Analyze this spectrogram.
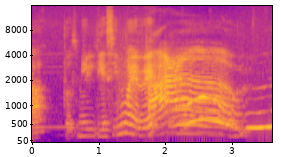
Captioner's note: surprised exclamation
